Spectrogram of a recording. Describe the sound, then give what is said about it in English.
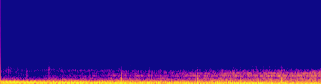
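A car engine idles and rumbles steadily, from a car parked on train tracks at a crossing, a low, continuous drone with slight rhythmic pulsing and no voices, holding at an even loudness throughout. “You park the car on the tracks, stall it with the keys left in the ignition, ease George in behind the wheel, and then hurry off into the darkness.”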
